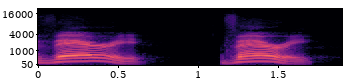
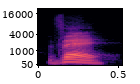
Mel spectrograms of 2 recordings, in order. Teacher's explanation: la première syllabe, c'est sur le V, le E. C'est là où vous avez votre stress. Et ensuite, le pauvre petit Y, bam, il est un peu laissé à l'abandon, on l'entend mais pas beaucoup à la fin.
